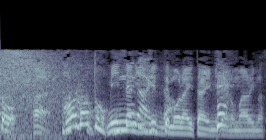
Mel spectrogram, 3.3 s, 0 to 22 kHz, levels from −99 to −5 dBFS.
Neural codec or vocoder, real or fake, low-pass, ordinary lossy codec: none; real; 7.2 kHz; MP3, 24 kbps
